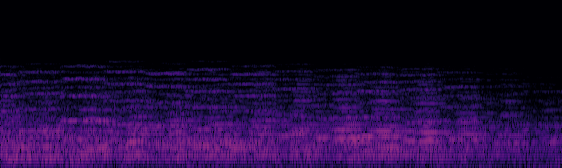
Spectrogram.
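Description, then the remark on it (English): A doorbell rings steadily for several seconds, a sustained, fairly loud metallic ringing with rich overtones and no pauses, heard on its own without any voices. “What's that? Sounds like the doorbell.”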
